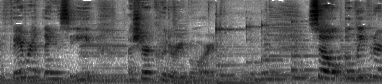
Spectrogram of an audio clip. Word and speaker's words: charcuterie: hey google how do you pronounce charshootery that's pronounced charcuterie you're right hey guys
